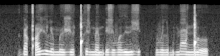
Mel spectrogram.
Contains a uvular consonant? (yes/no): yes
